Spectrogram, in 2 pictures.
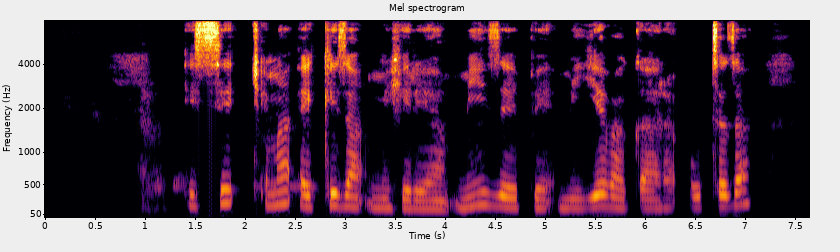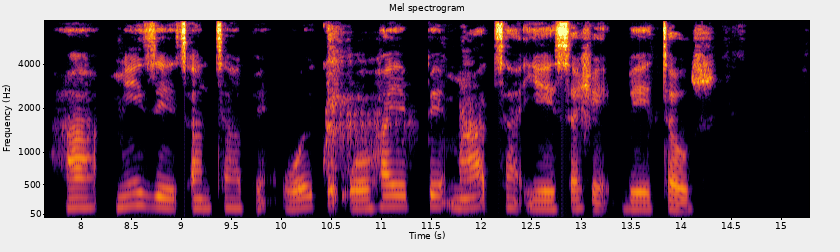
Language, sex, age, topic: Gamo, male, 18-24, agriculture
